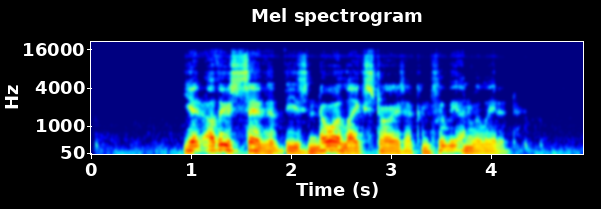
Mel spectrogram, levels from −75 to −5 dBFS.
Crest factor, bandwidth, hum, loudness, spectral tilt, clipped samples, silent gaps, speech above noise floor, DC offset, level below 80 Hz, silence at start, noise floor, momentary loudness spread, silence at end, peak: 16 dB; 16.5 kHz; none; -19 LUFS; -6 dB/octave; under 0.1%; none; 36 dB; under 0.1%; -50 dBFS; 0.9 s; -54 dBFS; 9 LU; 0.75 s; -4 dBFS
